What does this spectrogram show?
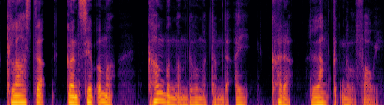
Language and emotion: Manipuri, fearful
